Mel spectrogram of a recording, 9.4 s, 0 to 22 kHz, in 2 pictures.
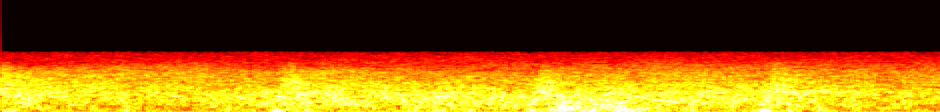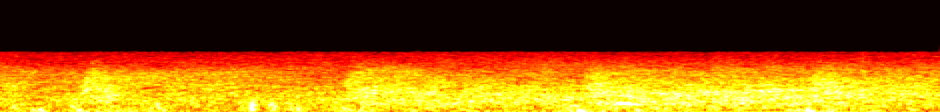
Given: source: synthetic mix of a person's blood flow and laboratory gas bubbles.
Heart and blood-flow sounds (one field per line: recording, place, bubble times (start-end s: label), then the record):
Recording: Doppler ultrasound of blood flow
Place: subclavian vein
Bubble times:
1.30-1.38 s: bubbles
From the record:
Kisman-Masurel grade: 111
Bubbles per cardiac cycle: 1 to 2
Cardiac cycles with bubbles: 1 to 10%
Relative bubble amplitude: barely perceptible (0.100 to 0.250)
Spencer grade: 1 (occasional bubble signal discernible with the cardiac motion signal, with majority of cardiac periods free of bubbles)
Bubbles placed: anywhere in the cardiac cycle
